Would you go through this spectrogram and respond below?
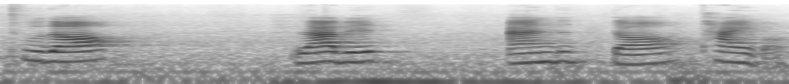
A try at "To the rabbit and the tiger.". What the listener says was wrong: He says, 어, 이 부분 조금 더 빠르게 해보자. To the rabbit and the tiger.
